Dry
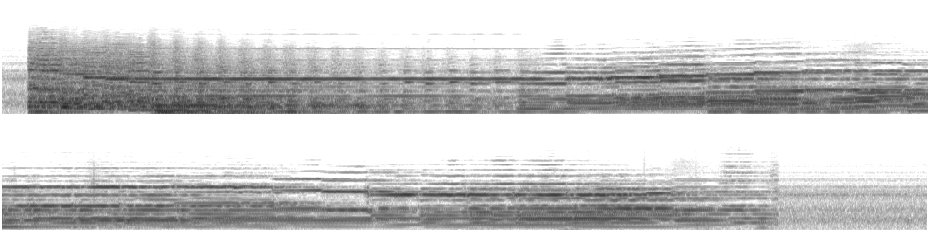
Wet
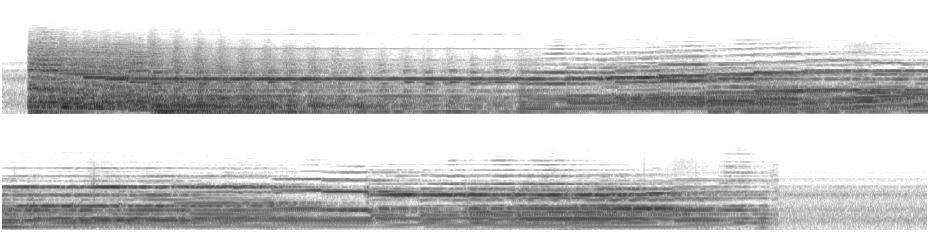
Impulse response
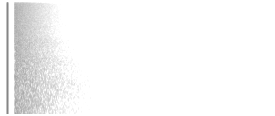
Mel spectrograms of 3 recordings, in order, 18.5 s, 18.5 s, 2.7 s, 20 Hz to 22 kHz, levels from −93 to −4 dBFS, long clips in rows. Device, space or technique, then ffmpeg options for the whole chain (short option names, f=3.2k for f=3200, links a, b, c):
keyed gated reverb: -filter_complex "[0:a]asplit=3[a][b][c];[1:a]atrim=start_sample=2205[d];[b][d]afir=irnorm=-1:irlink=0[e];[c]apad=whole_len=816518[f];[e][f]sidechaingate=range=-33dB:threshold=-41dB:ratio=16:detection=peak,volume=1.5dB[g];[a][g]amix=inputs=2:normalize=0,volume=-5dB"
